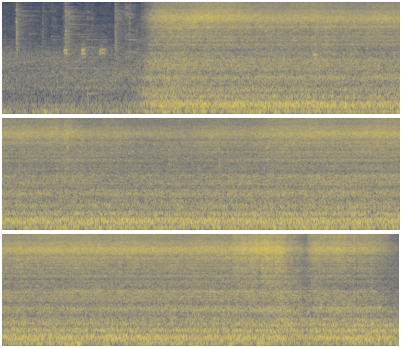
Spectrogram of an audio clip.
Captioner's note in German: Heißluftballon-Flammengeräusch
